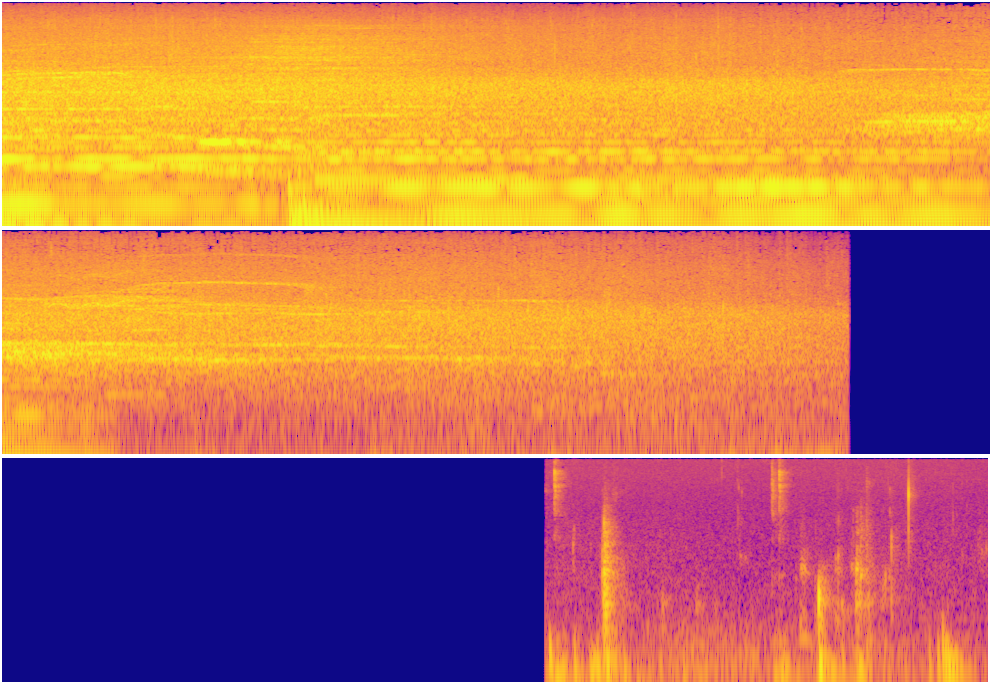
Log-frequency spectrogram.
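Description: A crowd breaks into loud, dense applause over a low musical drone, slowly thinning out before cutting to silence, followed by a few scattered claps and clicks.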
